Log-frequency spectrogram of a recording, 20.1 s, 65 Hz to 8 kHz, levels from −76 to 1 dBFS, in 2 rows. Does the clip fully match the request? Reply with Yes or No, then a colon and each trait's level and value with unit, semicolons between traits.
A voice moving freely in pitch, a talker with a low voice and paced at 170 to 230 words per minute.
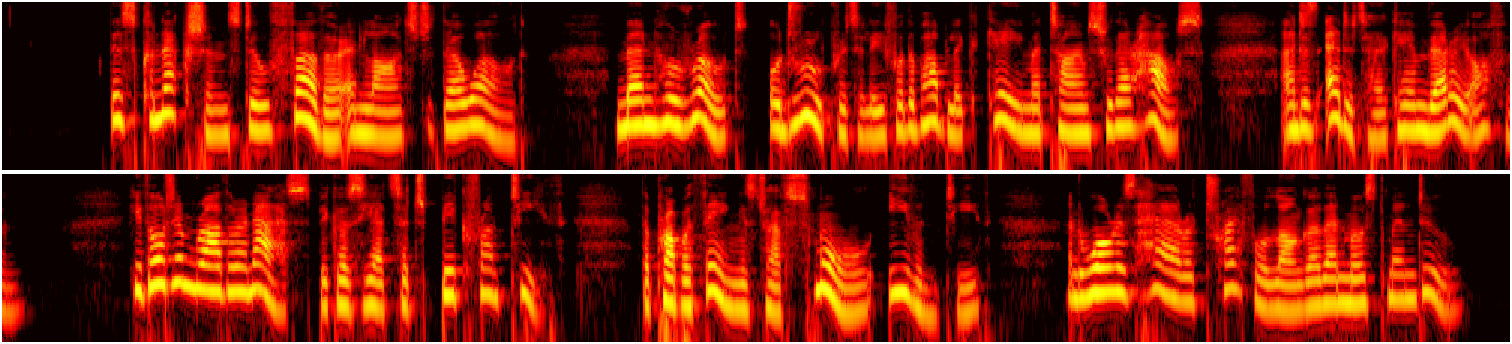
No: wide, 6.1 semitones; high, 210 Hz; average, 180 wpm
